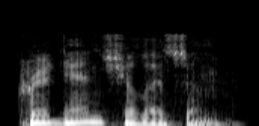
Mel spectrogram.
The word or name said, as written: credentialism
